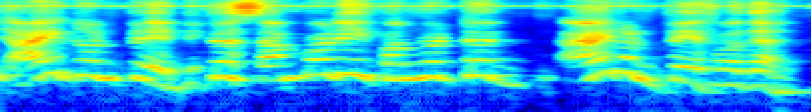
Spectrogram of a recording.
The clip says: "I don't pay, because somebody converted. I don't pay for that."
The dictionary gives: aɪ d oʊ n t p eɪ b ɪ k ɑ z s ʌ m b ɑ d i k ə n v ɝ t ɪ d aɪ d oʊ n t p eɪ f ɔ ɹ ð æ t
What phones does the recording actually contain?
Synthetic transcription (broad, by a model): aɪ d oʊ n t p eɪ b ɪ k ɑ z s ʌ m b ɑ d i k ə n v ɝ t ɪ d aɪ d oʊ n t p eɪ f ɔ ɹ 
